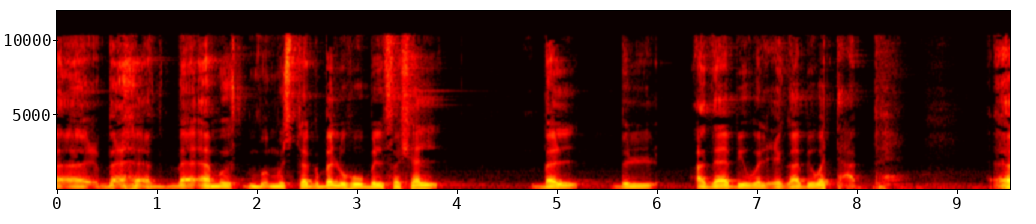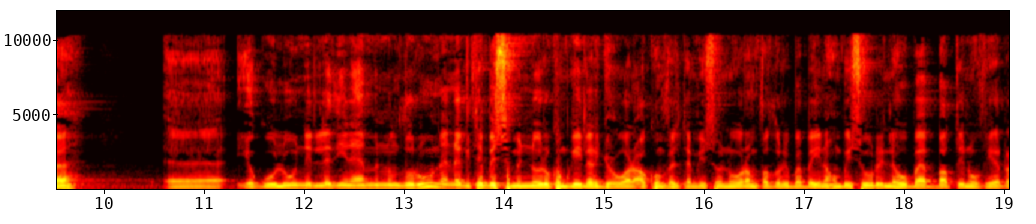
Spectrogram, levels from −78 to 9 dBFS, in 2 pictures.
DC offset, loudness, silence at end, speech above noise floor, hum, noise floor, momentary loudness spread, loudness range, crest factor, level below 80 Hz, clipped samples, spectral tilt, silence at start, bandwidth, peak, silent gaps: under 0.1%; -19 LUFS; 0 s; 37 dB; none; -54 dBFS; 11 LU; 8 LU; 18 dB; -56 dBFS; under 0.1%; -6 dB/octave; 0 s; 11 kHz; 0 dBFS; none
